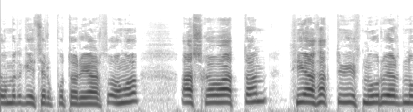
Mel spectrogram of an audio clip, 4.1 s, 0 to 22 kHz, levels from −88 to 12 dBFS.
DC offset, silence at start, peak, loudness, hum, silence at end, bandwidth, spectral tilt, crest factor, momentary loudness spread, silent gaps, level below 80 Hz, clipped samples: under 0.1%; 0 s; -6 dBFS; -22 LUFS; none; 0 s; 13.5 kHz; -4.5 dB/octave; 16 dB; 8 LU; none; -62 dBFS; under 0.1%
